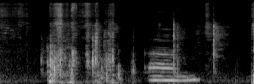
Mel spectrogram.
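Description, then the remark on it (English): Rustling and flipping of book pages as someone looks for a page, in a few quick papery bursts, followed by a brief voiced hum, then another soft page rustle. “Here, I'm shuffling because I'm looking.”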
